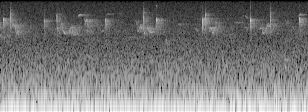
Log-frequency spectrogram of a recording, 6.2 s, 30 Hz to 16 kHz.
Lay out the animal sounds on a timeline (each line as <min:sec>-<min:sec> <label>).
0:00.0-0:06.2 Red-eyed Vireo (Vireo olivaceus)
